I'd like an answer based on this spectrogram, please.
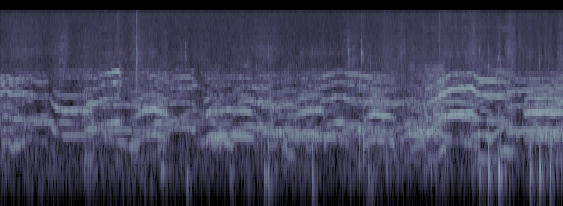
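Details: Ten newborn Great Pyrenees puppies, six females and four males, from their mother's first litter on a farm. They make many overlapping thin, wavering whines and squeals that rise and fall continuously, with scattered soft clicks.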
